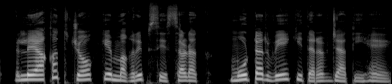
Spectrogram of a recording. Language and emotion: Urdu, neutral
